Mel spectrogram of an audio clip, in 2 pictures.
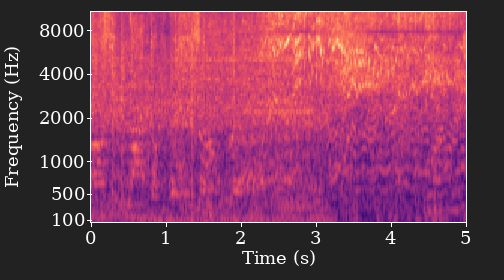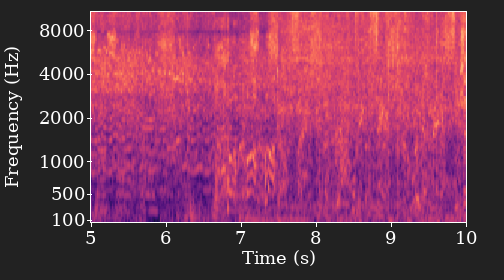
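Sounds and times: heavy rock music: 0.0s - 10.0s
high wavering guitar lines: 0.0s - 10.0s.

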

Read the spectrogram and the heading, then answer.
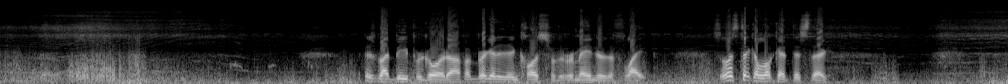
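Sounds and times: quadcopter motors whining: 0.0s - 10.0s
wind on microphone: 0.0s - 10.0s.

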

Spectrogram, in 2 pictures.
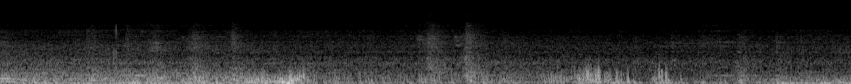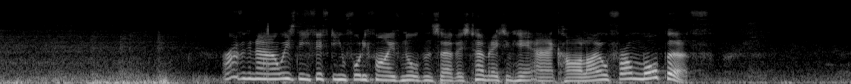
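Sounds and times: train engine rumble: 0.0s - 17.0s.

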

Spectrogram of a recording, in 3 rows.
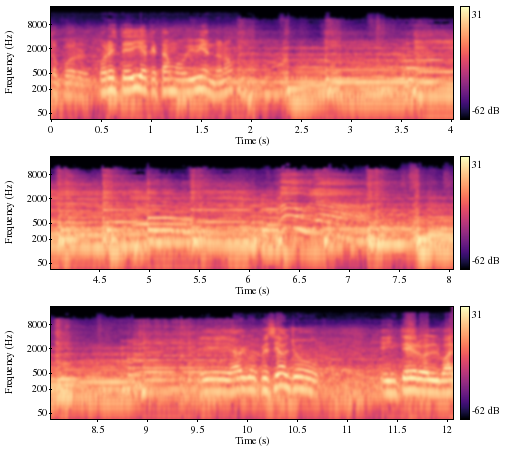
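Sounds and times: plucked guitar folk music: 1.2s - 11.3s.

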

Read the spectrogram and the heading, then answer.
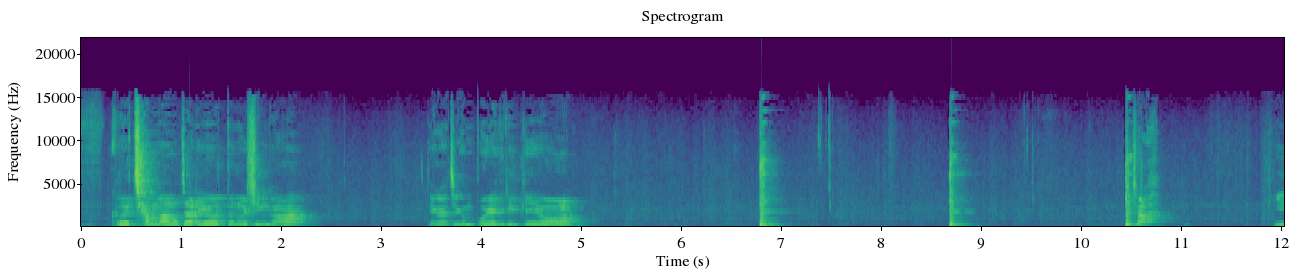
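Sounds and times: sharp knocks with short ring: 6.8s - 7.2s, 8.7s - 9.1s.

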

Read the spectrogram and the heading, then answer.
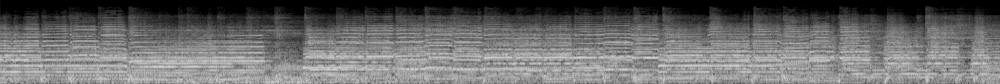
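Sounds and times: drum beat: 0.0s - 9.5s
brass and sax chords: 0.0s - 10.0s.

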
